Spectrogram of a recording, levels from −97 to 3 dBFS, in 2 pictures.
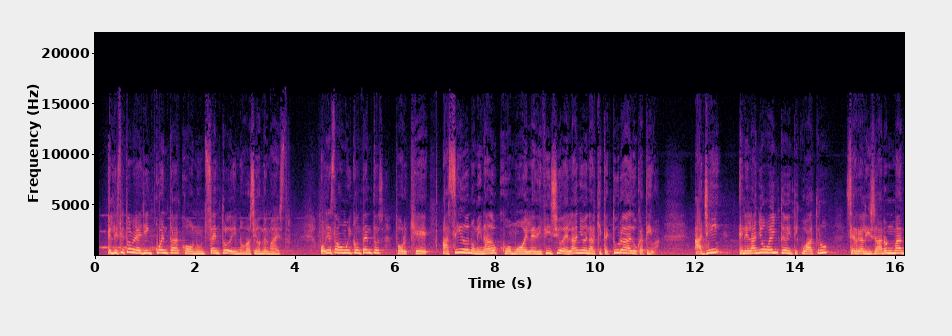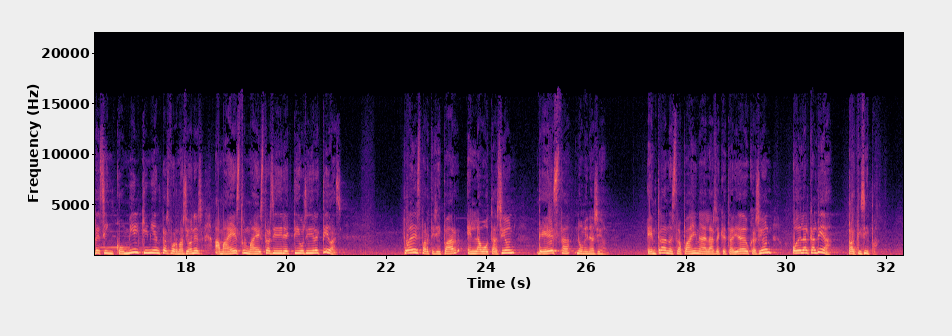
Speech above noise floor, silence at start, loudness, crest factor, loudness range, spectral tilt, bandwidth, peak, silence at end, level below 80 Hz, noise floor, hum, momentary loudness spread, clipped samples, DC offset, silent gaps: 26 dB; 0.1 s; -14 LUFS; 12 dB; 3 LU; -6.5 dB/octave; 11.5 kHz; -2 dBFS; 0.4 s; -48 dBFS; -39 dBFS; none; 8 LU; under 0.1%; under 0.1%; none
